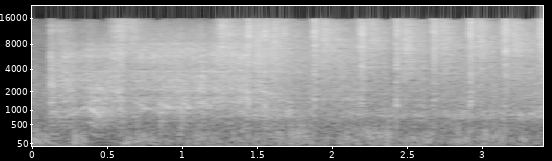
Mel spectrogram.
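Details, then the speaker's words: Holden VR Commodore 3.8-litre V6, rebuilt by a dealership four years ago, with head gaskets reportedly done two years ago. It idles roughly with sharp, regular puffing ticks. Owner considered head gasket, exhaust manifold or loose spark plug. Blown head gasket. "so what do you think it is a head gasket exhaust manifold spark plug loose [Applause] all those things will sound like that won't they"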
